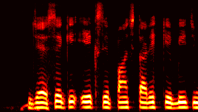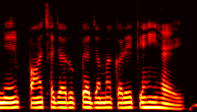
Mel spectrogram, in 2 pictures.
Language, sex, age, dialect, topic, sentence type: Magahi, male, 25-30, Western, banking, question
